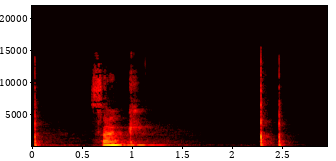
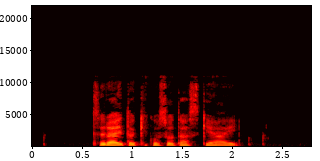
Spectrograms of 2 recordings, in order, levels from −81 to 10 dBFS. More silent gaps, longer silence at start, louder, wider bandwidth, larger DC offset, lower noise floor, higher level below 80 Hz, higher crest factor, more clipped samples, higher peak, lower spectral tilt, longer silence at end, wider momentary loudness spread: neither; second, 0.05 s vs 0.6 s; first, -28 LUFS vs -33 LUFS; first, 14.5 kHz vs 11.5 kHz; neither; first, -76 dBFS vs -68 dBFS; about the same, -82 dBFS vs -82 dBFS; about the same, 20 dB vs 20 dB; neither; about the same, -12 dBFS vs -14 dBFS; about the same, -4 dB/octave vs -5 dB/octave; second, 0.45 s vs 0.7 s; first, 21 LU vs 13 LU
